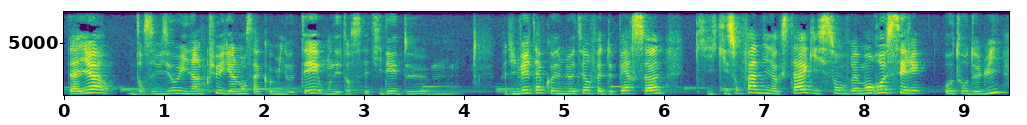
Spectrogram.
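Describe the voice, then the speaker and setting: A woman hosts a casual video essay with a hoarse voice, since she has a cold. She speaks a little high and conversationally, often pausing and restarting her sentences. Faint music plays underneath. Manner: conversational, hesitant fillers and restarts.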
